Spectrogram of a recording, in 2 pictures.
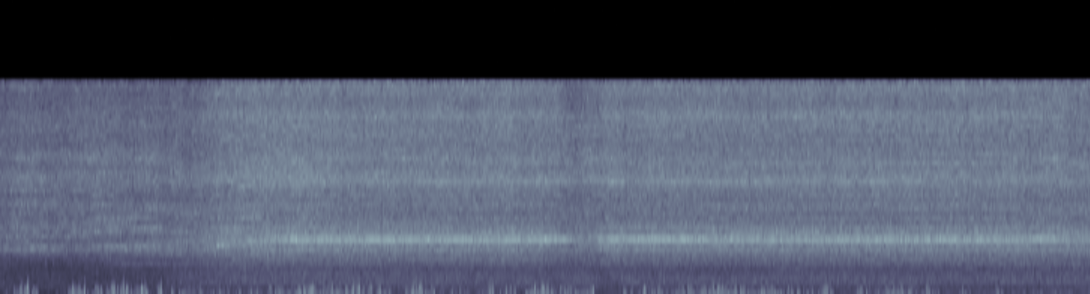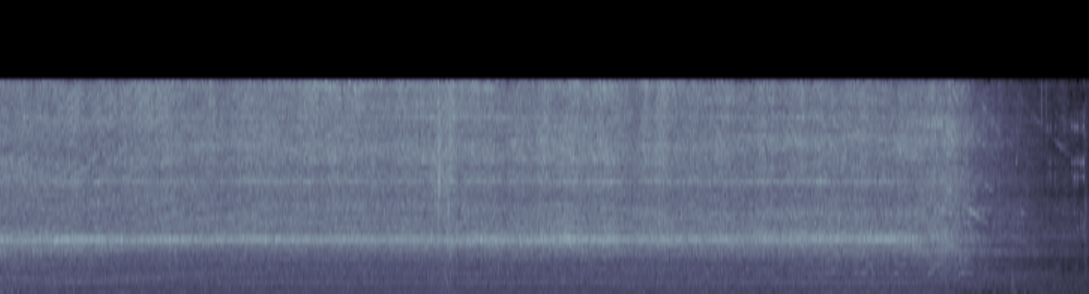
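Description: Electric air blower inflating an inflatable deck, running steadily with a hum and a high whine. Heavy irregular low rumbling sits over it for the first dozen seconds. The blower cuts off near the end.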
